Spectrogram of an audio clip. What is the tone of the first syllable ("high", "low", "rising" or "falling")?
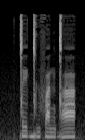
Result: high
